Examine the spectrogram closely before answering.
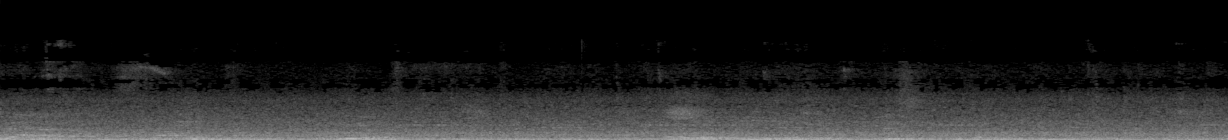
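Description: Many people murmur and chatter quietly in a room.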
